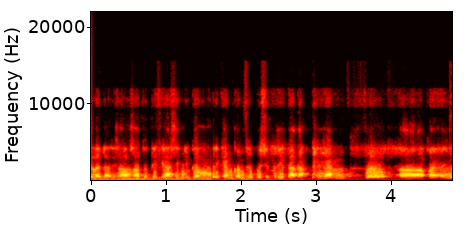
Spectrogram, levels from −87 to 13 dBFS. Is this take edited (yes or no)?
no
